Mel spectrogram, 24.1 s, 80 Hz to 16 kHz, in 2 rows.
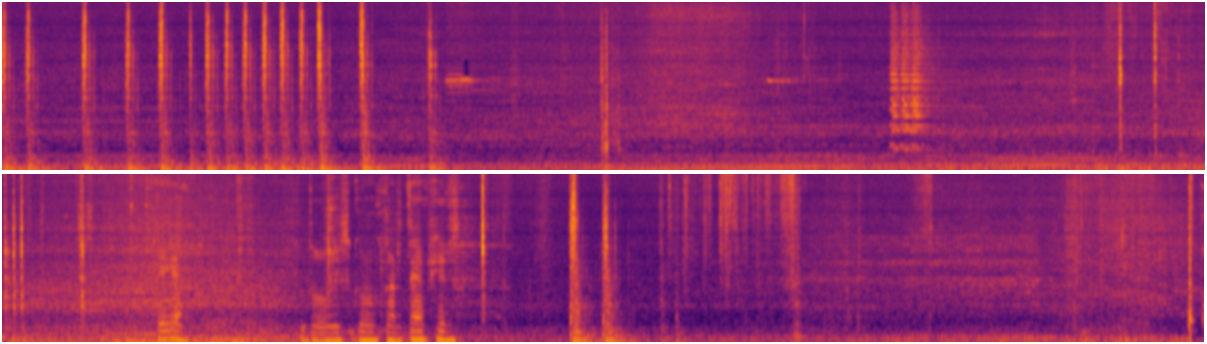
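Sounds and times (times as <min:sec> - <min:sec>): sharp repeated knocks: 0:00.0 - 0:04.5, 0:17.7 - 0:18.4
car horn toot: 0:04.3 - 0:05.0, 0:08.8 - 0:09.4.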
